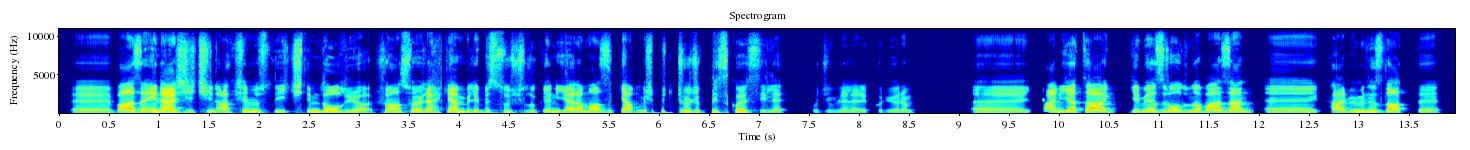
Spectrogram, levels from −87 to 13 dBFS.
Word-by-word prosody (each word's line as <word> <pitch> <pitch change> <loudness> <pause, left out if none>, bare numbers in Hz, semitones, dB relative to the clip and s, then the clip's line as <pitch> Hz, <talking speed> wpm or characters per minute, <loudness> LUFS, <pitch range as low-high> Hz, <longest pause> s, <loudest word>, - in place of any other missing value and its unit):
Eee, 100 -2 -4
bazen 120 +5 +5
enerji 125 0 +7
için 130 +2 -4
akşamüstü 125 +2 -3
içtiğim 130 +2 -3
de 135 - 0
oluyor. 100 -5 -1
Şu 110 - -4
an 105 0 +2
söylerken 120 +2 +2
bile 125 +2 -5
bir 135 - -7
suçluluk, 120 -2 -8
hani, 110 -2 -4
yaramazlık 110 +2 0
yapmış - - -1
bir - - -7
çocuk 115 +1 -6
psikolojisiyle 110 +1 -3 0.2
bu 105 - -22
cümleleri 95 -1 -11
kuruyorum. 95 +7 -13 0.6
Eee, 95 -1 -4 0.2
yani, 110 +1 +2
yatağa 135 +2 +6 0.2
girmeye 135 +2 -2
hazır 140 +1 -2
olduğumda 140 0 -1
bazen, 130 0 +3
eee, 105 0 -5
kalbimin 120 +1 0
hızlı 115 -2 +2
attığı, 105 -2 -4
115 Hz, 145 wpm, -26 LUFS, 105-125 Hz, 0.6 s, enerji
